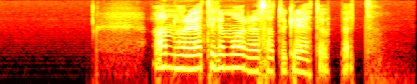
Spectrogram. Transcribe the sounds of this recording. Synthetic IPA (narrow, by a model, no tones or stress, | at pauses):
ʔanhœːɾɪɡat̪ʰɪlɛnmœɾasat̪ːɔɡɾeːt̪ɵ̰pːə̰t̪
